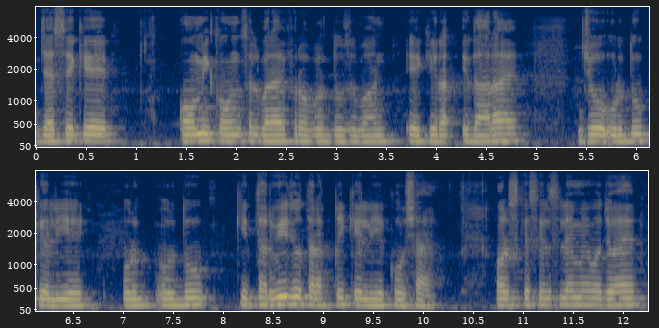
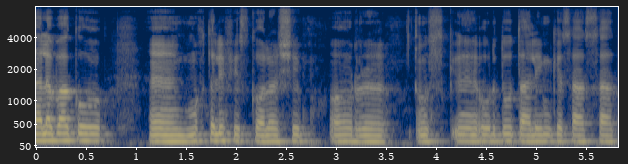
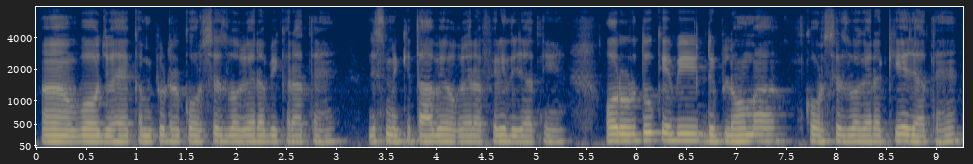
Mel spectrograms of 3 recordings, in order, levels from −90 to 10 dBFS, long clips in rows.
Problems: none marked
